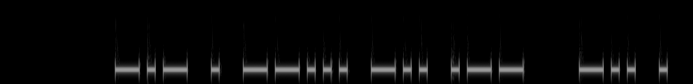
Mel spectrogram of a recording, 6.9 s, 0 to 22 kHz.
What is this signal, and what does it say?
Morse code, heard as a keyed tone, about 16 wpm, 700 Hz. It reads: KE7DW DE
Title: USA Callsign DE Callsign - 5 Characters - 15wpm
